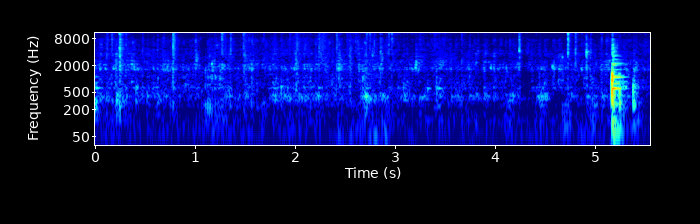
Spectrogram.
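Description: Wood cooking fire crackling faintly with scattered small ticks, and one short, loud sound with a ringing pitch about five seconds in.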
